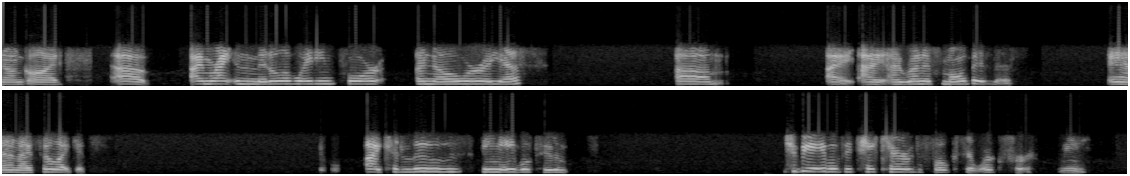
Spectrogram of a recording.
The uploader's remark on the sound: Listeners Call into the show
